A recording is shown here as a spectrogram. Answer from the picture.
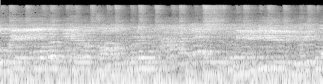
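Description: A church congregation singing a worship song together over loud, continuous amplified accompaniment with a heavy bass.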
